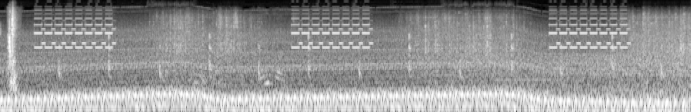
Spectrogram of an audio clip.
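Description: Passengers' mobile phones ring in bursts of repeated electronic tones inside a VDL city bus in The Bus driving game, sounding over the constant low engine hum.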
